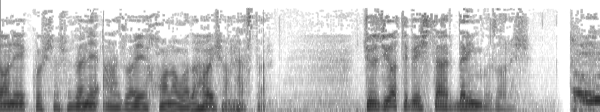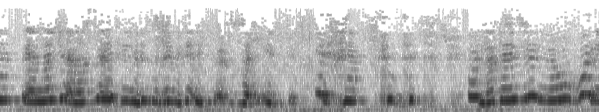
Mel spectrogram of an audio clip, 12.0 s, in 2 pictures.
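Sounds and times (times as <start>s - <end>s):
speech: 0.0s - 2.8s, 3.6s - 11.9s
grieving mother crying: 5.7s - 11.9s.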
